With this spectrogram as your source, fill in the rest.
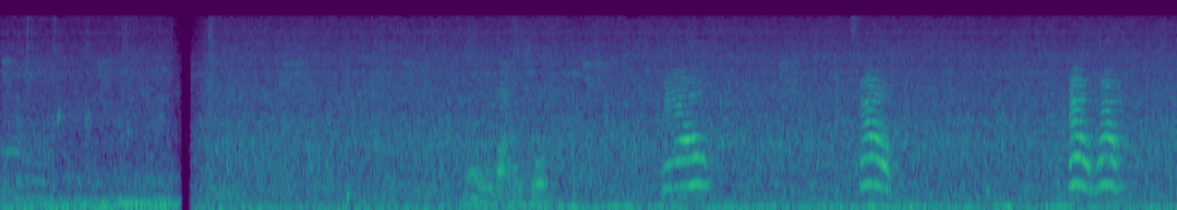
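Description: A cat meows several times, a series of short rising-and-falling cries spread over several seconds, moderately distinct over a soft background hiss like light rain.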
